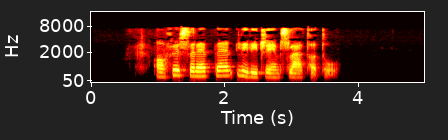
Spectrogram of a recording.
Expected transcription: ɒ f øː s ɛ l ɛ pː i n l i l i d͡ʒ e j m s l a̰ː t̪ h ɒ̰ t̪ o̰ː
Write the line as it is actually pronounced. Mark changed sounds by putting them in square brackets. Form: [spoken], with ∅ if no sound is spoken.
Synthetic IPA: ɒ f øː s ɛ [ɾ] ɛ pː [ɛ] n l i l i d͡ʒ e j m s l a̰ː t̪ h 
